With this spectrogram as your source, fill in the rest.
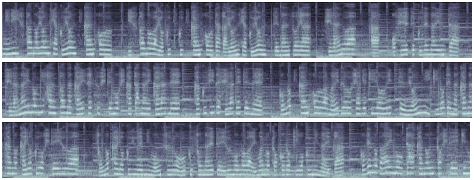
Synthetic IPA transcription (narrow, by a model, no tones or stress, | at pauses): mʲiɾʲiːsɨ̥panojõ̞çʲakɯ̟jõ̞ŋkʲi̥kãɰ̃hõ̞ɰisɨ̥pano̞βajo̞kɯ̟kʲi̥kɯ̟kʲi̥kãɰ̃hõ̞nd̪aɡajõ̞çʲakɯ̟jõnt̪ːe̞nãnzojãɕiɾãɰβa | ao̞ɕie̞t̪e̞kɯ̟ɾe̞naĩnd̪a | ɕiɾanaino̞ɲ̟ihãmpanakaise̞t͡sɨɕi̥t̪e̞mo̞ɕi̥kat̪anaikaɾane̞kakɯ̟ʑid̪e̞ɕiɾaɡe̞t̪e̞ne̞ | ko̞no̞kʲi̥kãɰ̃hõ̞ɰ̃βamaiboːçaɡe̞kʲijõit̪ːẽɰjõ̞ɲ̟ɲːĩːkʲiɾo̞d̪e̞nakanakano̞kajo̞kɯ̟o̞ɕi̥t̪e̞iɾɯ̟βa | so̞no̞kajo̞kɯ̟jɯ̟e̞ɲ̟imõ̞ɰ̃sɨːookɯ̟so̞naɾe̞t̪e̞iɾɯ̟mo̞no̞β̞aimano̞t̪o̞ko̞ɾo̞kʲio̞kɯ̟ɲ̟inaikako̞ɾe̞no̞baːimo̞ɯ̟t̪aakanõ̞nt̪o̞ɕi̥t̪e̞ikimo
